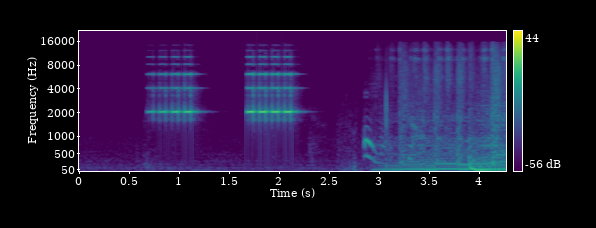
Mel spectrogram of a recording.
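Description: Digital alarm beeping: two bursts of rapid high beeps about a second apart, as an alarm goes off to wake a sleeper. About three seconds in, a short falling sweep leads into music with a steady beat and bass.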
